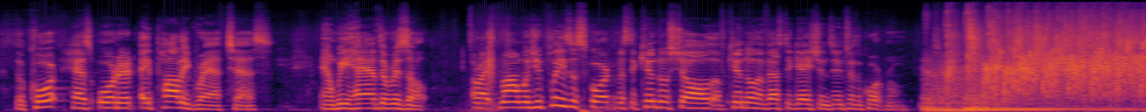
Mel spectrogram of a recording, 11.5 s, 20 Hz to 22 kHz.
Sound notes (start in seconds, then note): 9.2 all applauding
